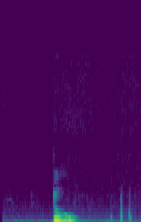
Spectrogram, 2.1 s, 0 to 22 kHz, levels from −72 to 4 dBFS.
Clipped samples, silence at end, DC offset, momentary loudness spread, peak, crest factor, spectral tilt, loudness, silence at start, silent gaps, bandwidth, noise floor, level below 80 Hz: under 0.1%; 0.15 s; under 0.1%; 23 LU; -2 dBFS; 16 dB; -8 dB/octave; -15 LUFS; 0.8 s; none; 4.8 kHz; -49 dBFS; -60 dBFS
